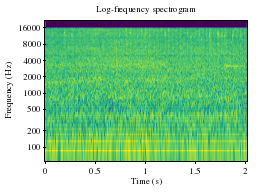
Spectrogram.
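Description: Motorbike engines idle nearby.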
